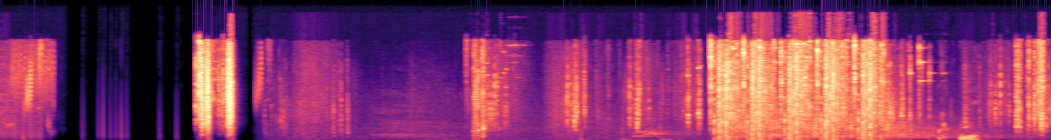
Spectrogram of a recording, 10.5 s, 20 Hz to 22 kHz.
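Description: Assault rifle fire in the video game Borderlands 4 comes in sharp loud bursts, with rapid repeated shots clustered near the end, separated by quieter gaps, and a person speaks briefly between them.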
